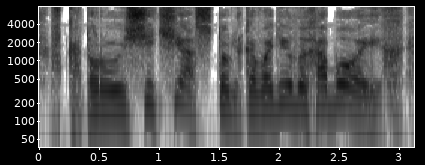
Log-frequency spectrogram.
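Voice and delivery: usual speaking voice

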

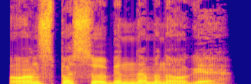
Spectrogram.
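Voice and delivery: ordinary delivery

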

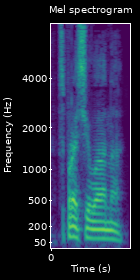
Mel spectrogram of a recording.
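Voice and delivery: ordinary delivery, nothing marked

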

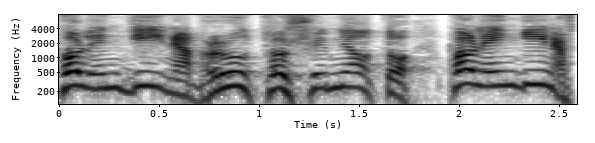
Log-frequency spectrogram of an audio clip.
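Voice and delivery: loud, very high name-calling; taunting. A narrator's reading. Two old men trade insults, high loud jeering. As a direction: hurl nicknames in a high character voice.

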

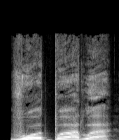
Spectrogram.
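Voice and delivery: slow furious swear; frustrated curse. A narrator's reading. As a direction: spit out in anger at missing. Policeman misses fleeing boy.

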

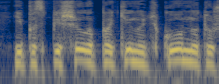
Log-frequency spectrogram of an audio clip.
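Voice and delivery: ordinary delivery, nothing marked

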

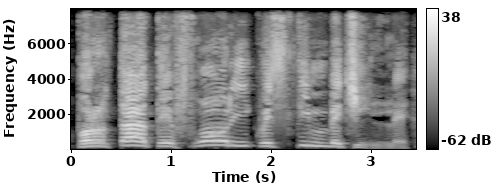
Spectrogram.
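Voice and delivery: a cardinal's cold slow command; ordered. A narrator's reading. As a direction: bark the order with disdain. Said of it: "ordinò il cardinale".

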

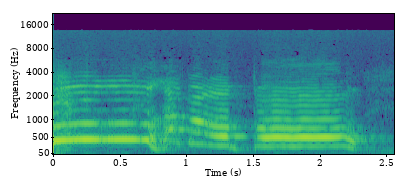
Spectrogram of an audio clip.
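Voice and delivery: high, loud horrified yelp; oh no, don't remind me; aghast exclamation. Real, not acted. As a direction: shriek off the bad memory. Recoiling from awful memory.

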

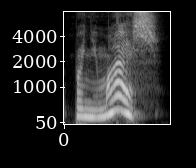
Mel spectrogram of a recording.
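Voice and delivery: loud shrieking elf; voice breaking into a squeal. Acted. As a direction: let the voice crack into a squeal. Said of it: "Голос эльфа сорвался на визг".

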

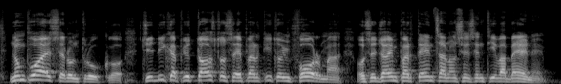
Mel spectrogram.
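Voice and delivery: excited shouted questioning; crowd shouting. A narrator's reading. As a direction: press the point loudly over others. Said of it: "gridavano altri".

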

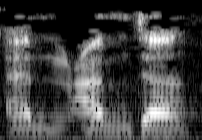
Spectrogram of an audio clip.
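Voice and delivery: أنعمت with a light, short noon, no echo; correct noon. Shown as a demonstration. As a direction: say أنعمت slowly, noon neither bounced nor held. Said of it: "فننطق هكذا".

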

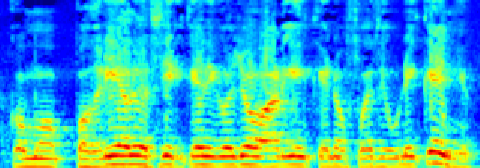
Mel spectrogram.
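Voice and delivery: normal talking voice

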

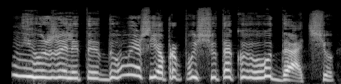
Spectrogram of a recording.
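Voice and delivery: put-on high, snide smiling girl's voice; mock him with a sly smile. A narrator's reading. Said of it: "ехидно улыбаясь".

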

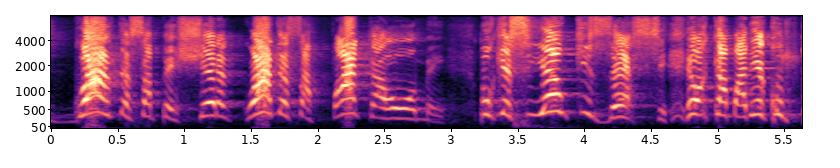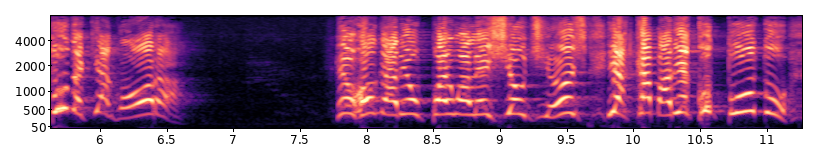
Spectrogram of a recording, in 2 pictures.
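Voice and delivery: loud, rising command building to a shout; Jesus commanding. Retold or imitated. Jesus commands Peter to put away the knife, building to a shout. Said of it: "Jesus disse".

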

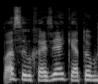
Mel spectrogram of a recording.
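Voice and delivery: ordinary delivery, nothing marked

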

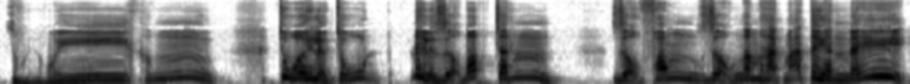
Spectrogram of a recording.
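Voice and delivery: high, loud desperate explaining; frantic pleading. Acted. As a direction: beg the uncles to throw up. Nephew pleading, explaining poison. (van nài cuống quýt, cao và to)

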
